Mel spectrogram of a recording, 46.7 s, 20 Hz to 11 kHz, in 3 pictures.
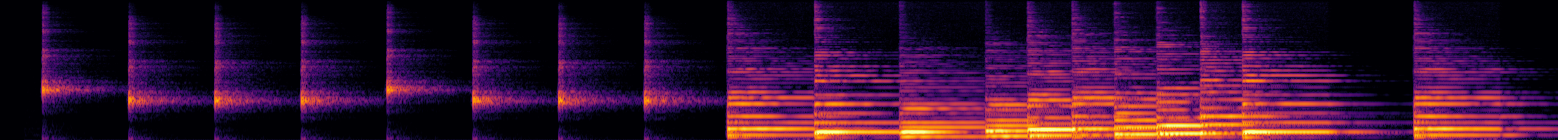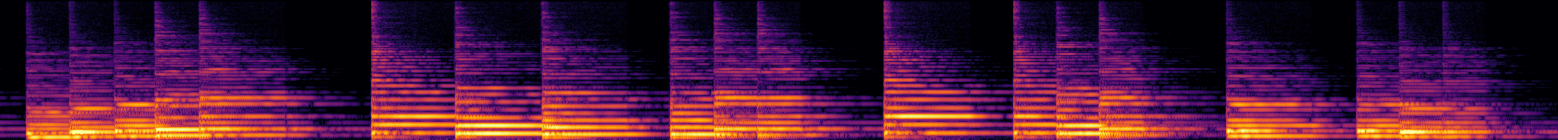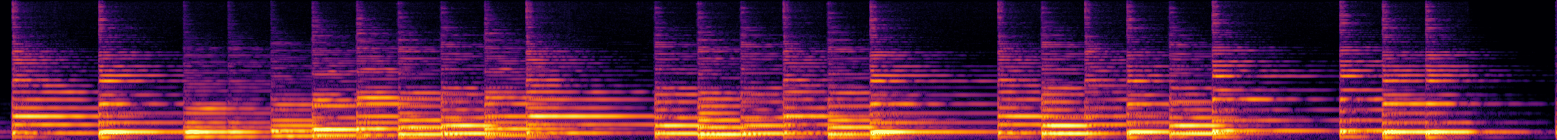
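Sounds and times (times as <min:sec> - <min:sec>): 
guitar duet: 0:07.3 - 0:18.7, 0:19.3 - 0:30.5, 0:31.3 - 0:46.7.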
